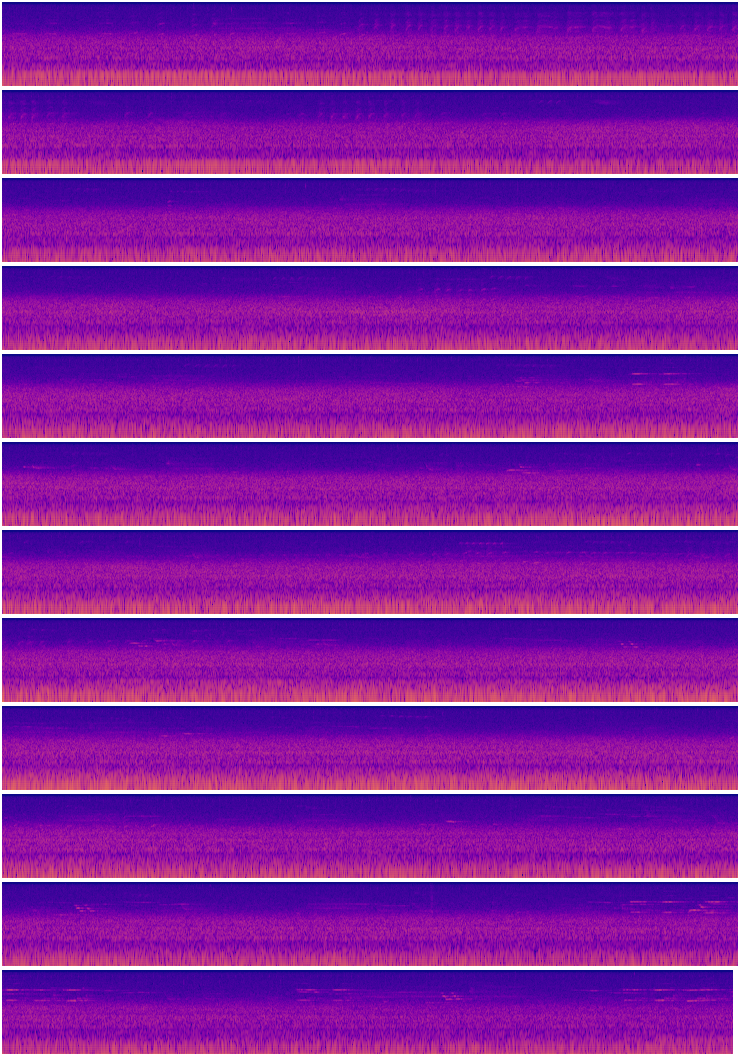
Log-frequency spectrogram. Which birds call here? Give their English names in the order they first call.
Blue Jay, Wood Thrush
